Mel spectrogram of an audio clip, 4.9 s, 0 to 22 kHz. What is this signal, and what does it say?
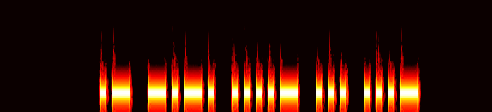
Morse code, heard as a keyed tone, about 22 wpm, 700 Hz. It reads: AC4SV
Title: Speed Racing - USA 2x2 Call Signs 20wpm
